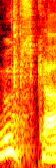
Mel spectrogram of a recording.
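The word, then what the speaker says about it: Moochka: were little your granddad used to call you mooshka that is right a little cow baby and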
